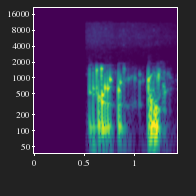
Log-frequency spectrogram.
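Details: Adult's stomach growling (borborygmi): three short, low gurgling rumbles as gas and fluid move through the gut.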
